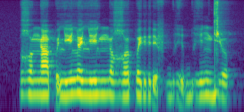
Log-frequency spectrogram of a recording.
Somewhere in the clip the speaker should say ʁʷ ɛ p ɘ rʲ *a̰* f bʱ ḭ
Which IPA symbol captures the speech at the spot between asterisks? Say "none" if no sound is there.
a̰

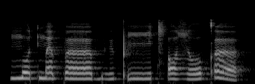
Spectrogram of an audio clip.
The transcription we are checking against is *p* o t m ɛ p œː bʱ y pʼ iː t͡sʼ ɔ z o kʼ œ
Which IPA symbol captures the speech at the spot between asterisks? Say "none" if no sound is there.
m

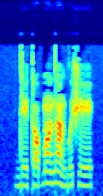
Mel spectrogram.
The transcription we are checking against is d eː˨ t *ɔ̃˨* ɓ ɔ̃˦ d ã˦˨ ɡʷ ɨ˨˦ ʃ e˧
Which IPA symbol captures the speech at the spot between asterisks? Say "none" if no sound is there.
ɔ˨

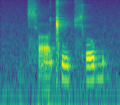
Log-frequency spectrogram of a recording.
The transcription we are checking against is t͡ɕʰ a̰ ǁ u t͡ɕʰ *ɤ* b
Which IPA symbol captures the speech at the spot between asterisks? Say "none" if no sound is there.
ɤ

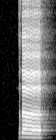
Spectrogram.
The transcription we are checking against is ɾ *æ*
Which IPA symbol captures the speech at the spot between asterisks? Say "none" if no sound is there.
ɐ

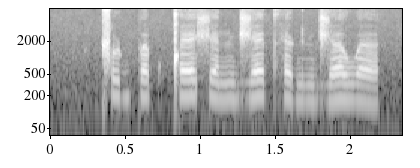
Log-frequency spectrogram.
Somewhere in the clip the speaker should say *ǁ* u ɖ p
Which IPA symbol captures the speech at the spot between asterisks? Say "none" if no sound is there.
ǁ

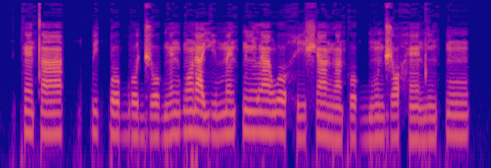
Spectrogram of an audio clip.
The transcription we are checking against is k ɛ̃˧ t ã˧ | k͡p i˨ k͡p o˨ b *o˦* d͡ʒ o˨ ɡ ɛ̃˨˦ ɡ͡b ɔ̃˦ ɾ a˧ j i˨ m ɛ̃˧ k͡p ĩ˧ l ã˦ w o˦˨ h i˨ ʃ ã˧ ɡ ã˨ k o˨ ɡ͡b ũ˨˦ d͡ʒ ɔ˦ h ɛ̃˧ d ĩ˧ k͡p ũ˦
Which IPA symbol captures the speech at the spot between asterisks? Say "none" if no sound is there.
o˨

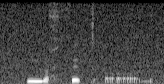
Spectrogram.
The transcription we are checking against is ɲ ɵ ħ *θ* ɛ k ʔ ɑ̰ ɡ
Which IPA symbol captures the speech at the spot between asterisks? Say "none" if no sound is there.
θ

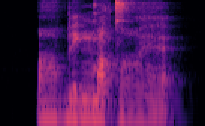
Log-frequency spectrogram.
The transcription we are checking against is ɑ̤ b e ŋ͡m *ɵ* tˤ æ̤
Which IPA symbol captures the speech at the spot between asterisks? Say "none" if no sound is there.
ɔ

